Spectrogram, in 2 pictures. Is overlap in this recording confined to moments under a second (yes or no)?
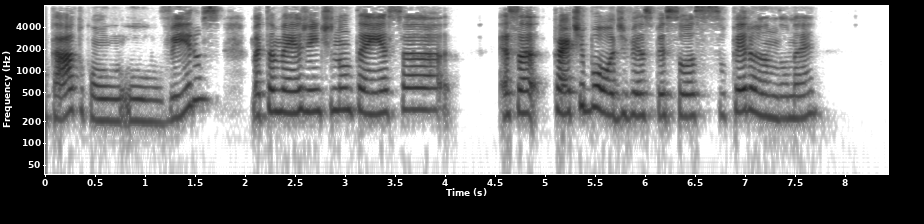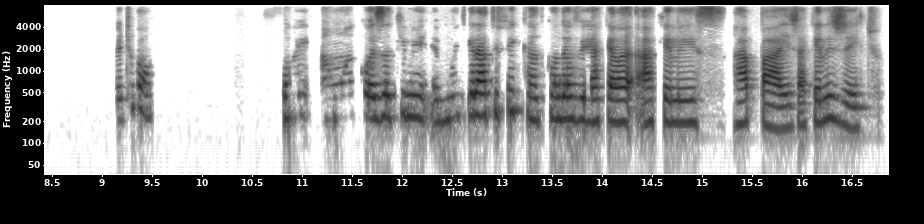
yes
